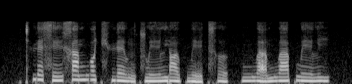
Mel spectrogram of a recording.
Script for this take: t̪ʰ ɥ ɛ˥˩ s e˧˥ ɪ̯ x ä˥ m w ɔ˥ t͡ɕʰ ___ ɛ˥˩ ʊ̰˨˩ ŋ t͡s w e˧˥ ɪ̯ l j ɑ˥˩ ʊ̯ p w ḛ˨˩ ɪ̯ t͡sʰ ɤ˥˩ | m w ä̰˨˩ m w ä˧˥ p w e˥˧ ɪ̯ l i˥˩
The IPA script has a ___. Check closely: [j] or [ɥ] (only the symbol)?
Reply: ɥ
